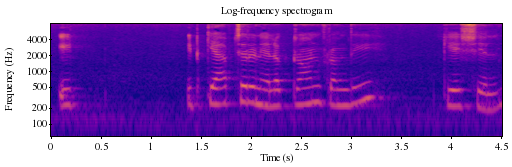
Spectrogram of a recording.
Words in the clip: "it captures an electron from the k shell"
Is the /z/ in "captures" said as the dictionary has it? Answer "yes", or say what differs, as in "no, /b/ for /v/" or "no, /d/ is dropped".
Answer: no, /z/ is dropped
